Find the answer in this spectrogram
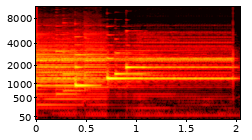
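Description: Electronic keyboard voices from the ORG 2021 organ app holding a sustained chord. A new high note comes in under a second in and is held until everything cuts off suddenly at the end.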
